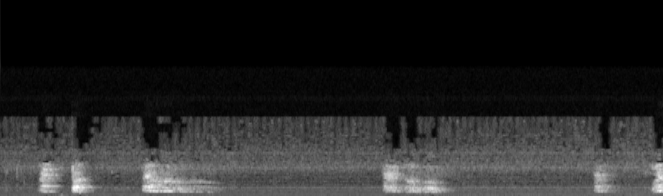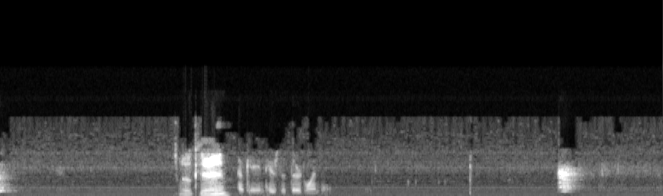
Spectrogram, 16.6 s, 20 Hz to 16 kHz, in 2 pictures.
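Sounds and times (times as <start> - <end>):
low electrical hum: 0.0 - 16.5
dog barking: 0.5 - 2.8, 4.8 - 5.7, 7.4 - 8.6, 15.3 - 15.7
speech: 10.6 - 12.6.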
